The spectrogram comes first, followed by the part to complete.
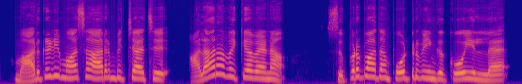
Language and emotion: Tamil, happy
